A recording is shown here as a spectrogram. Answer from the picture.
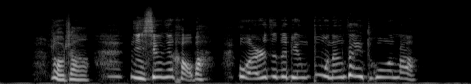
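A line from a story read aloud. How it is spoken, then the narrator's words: Pleading. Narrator (Chinese): 见老张半天不吱声，陈局哀求道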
